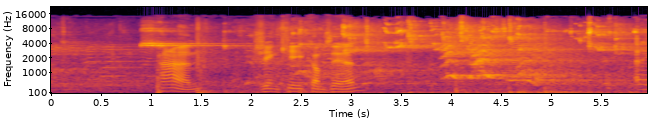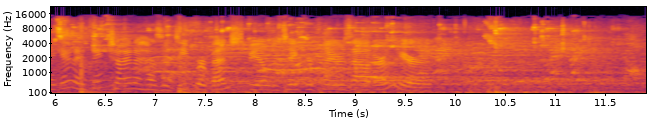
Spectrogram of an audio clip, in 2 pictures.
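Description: Basketball players run across the court with thudding footsteps.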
